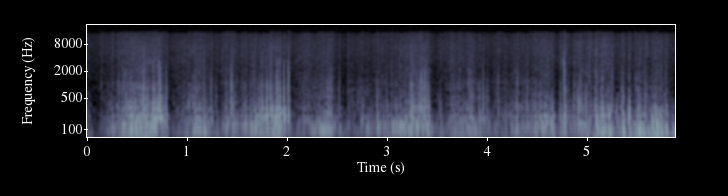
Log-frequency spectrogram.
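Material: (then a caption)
Woven fabric. Fingernails scratch the surface of a soft-filled green woven fabric cushion, making a low, muffled, rumbling scrape. The scratching comes in dense, continuous bursts that rise and fall in loudness over about six seconds, with almost no bright or high content.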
